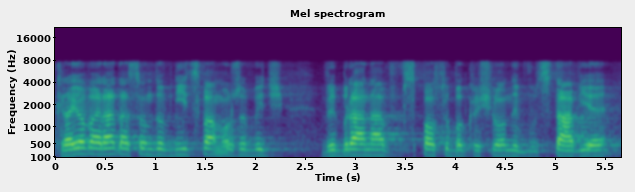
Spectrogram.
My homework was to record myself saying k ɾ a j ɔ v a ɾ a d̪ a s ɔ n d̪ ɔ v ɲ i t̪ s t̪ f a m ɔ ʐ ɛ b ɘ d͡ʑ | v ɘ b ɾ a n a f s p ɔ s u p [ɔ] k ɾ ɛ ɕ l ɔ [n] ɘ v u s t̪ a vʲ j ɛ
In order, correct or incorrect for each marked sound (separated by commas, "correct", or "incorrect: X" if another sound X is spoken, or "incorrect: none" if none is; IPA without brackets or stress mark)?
correct, correct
